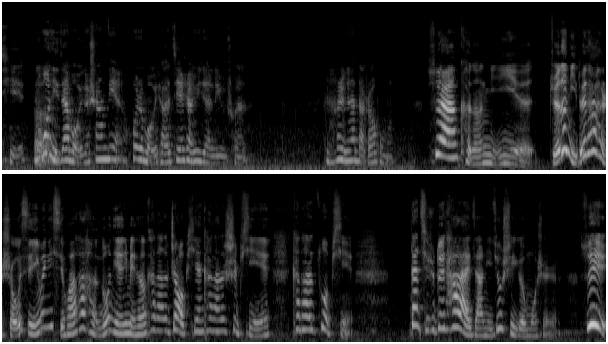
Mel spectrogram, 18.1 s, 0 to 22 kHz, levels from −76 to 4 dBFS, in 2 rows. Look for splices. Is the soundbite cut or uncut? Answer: cut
